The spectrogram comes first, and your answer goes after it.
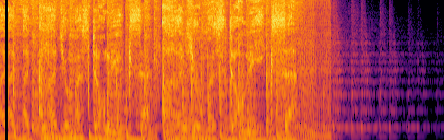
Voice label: Sweeper Radio Master MIX - SPEED - MEDIUM; Habillage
